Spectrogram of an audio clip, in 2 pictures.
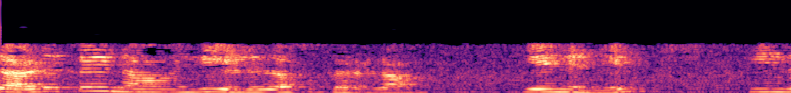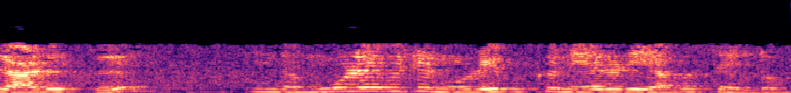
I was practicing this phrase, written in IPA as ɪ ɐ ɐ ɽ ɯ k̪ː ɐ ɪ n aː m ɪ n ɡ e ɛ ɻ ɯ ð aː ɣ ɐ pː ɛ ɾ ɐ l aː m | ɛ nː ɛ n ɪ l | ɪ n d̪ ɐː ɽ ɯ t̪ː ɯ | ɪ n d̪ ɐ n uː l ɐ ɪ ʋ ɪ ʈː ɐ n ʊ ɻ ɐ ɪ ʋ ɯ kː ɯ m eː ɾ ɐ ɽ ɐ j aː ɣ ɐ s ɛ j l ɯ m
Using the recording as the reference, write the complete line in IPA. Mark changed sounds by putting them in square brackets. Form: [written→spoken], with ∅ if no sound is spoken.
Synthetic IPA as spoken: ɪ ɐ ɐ ɽ ɯ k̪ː ɐ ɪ n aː m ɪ [n→ŋ] ɡ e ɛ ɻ ɯ ð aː ɣ ɐ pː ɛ ɾ ɐ l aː m | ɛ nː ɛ n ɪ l | ɪ n d̪ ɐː ɽ ɯ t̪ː ɯ | ɪ n d̪ ɐ [n→m] uː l ɐ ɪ ʋ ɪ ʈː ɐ n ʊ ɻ ɐ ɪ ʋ ɯ kː ɯ [m→n] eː ɾ ɐ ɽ ɐ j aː ɣ ɐ s ɛ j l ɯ m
